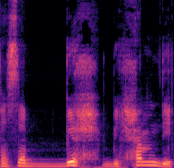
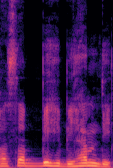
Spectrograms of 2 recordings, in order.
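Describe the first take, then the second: First: The h sound is pressed from the throat. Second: The h sound is light, without throat pressure. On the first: The speaker calls it right. "হলকের মাঝখান থেকে চাপ দিয়ে বলতে হবে" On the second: The speaker calls it wrong. "অধিকাংশ লোক ফাসা বিহ বিহামদি বলে, ... এখানে সম্পূর্ণ ভুল।"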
